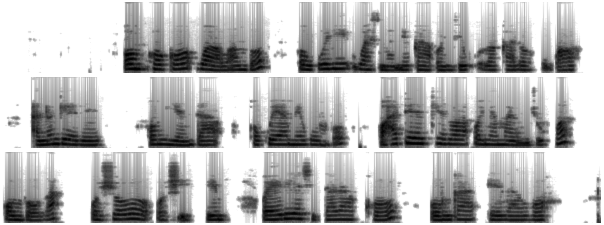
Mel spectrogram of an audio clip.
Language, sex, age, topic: Oshiwambo, female, 25-35, agriculture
